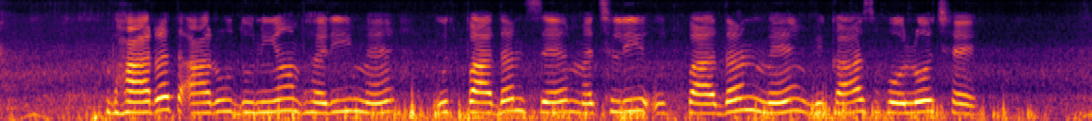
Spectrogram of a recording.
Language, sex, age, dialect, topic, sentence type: Maithili, female, 31-35, Angika, agriculture, statement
